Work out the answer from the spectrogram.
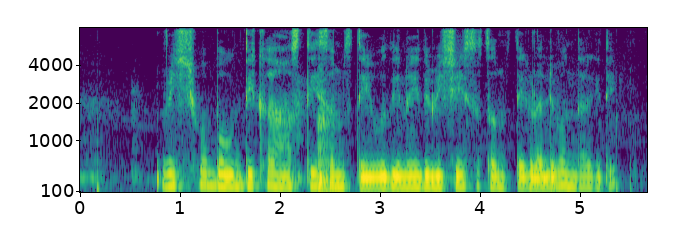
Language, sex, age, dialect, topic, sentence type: Kannada, female, 18-24, Mysore Kannada, banking, statement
